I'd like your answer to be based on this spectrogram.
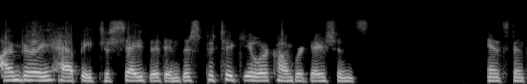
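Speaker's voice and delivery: welling up, emotional voice, barely held in. Telling the channel host about her congregation, speaker is getting emotional. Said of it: "I'm getting emotional".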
